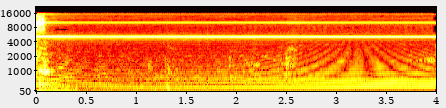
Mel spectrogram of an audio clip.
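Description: Steady electrical mains hum with a faint high steady whine over it, and nothing else heard.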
